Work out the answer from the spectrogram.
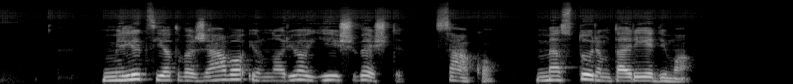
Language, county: Lithuanian, Panevėžys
